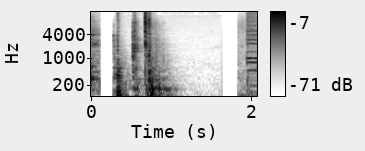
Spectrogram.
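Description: A heavy, deep thump about a third of a second in, followed by two or three lighter knocks that die away within about a second.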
